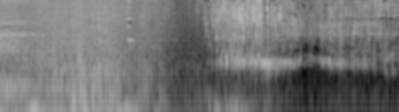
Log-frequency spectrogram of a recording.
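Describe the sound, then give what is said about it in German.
Water is poured into a glass: a steady splashing stream, then a brief gurgling fill whose tone rises before it trails off into quiet. No one speaks. “Noch etwas Wasser”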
